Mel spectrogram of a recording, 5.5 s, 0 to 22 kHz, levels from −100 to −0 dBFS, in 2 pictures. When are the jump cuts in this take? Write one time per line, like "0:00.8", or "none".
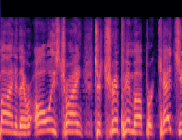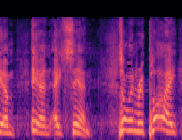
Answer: none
